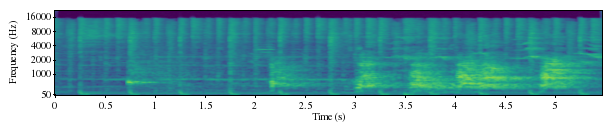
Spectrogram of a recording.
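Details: A Rottweiler playing with a balloon barks at it in a run of deep, gruff barks over loud background music.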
